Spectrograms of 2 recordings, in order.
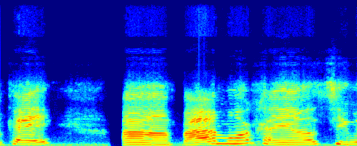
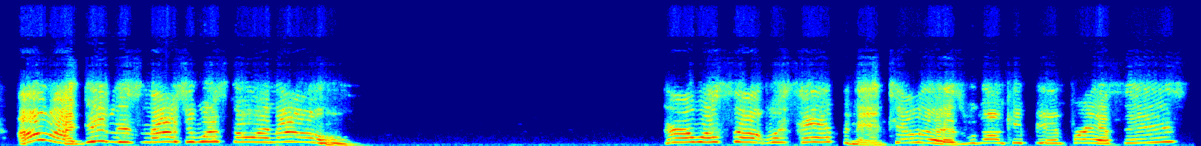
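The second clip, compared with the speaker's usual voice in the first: much higher, urgent and caring; concerned surprise; 13 semitones higher than usual. Real, not acted. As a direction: reach out to a sick friend. Viewer says she is in hospital.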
